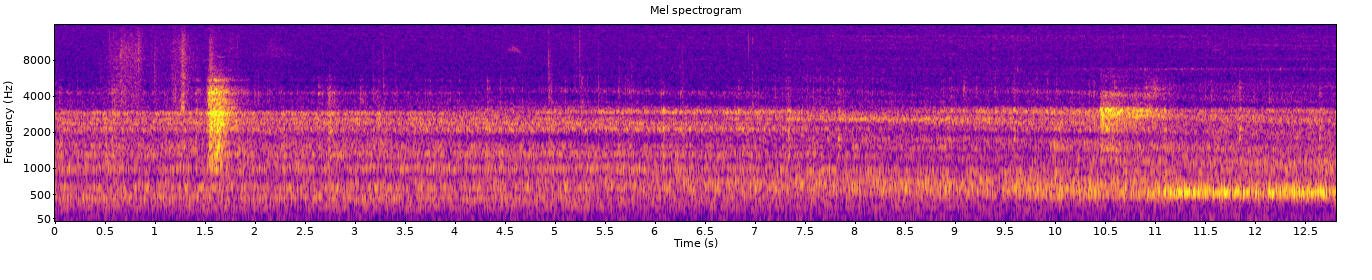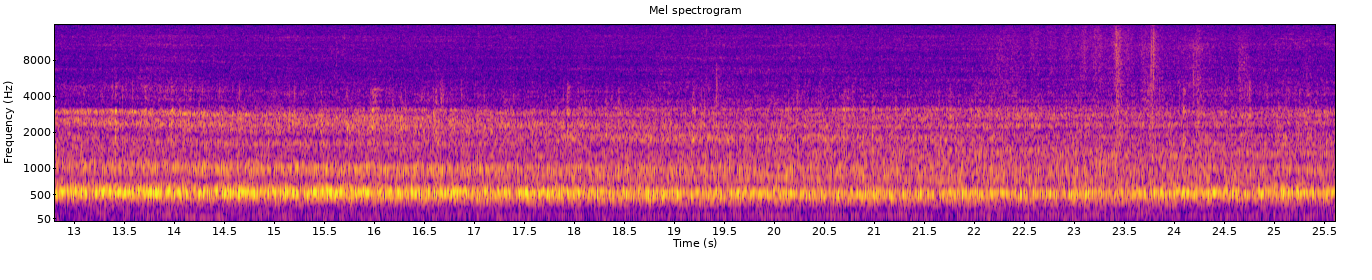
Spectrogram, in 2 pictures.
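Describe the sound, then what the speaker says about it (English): A Lionel SW1 model locomotive runs slowly over O gauge track and turnouts, a low steady motor hum and rolling rumble that grows slightly louder midway, with a couple of faint clicks. "You can see here with this Lionel SW1 locomotive not having any trouble at all negotiating any of the turnouts, any of the track areas"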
